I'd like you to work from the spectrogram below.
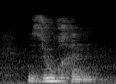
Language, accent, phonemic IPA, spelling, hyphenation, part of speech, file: German, Germany, /ˈzuːxən/, suchen, su‧chen, verb, De-suchen.ogg
- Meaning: 1. to search, to look for 2. to seek, to strive, to intend, to try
